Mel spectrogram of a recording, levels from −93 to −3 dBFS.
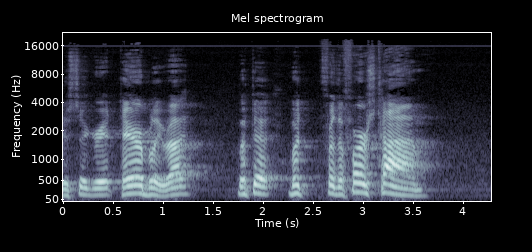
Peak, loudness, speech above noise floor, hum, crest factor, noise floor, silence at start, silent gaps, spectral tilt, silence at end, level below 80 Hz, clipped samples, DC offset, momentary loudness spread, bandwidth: -2 dBFS; -21 LUFS; 35 dB; none; 20 dB; -55 dBFS; 0 s; none; -5 dB/octave; 0.6 s; -64 dBFS; under 0.1%; under 0.1%; 11 LU; 19 kHz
